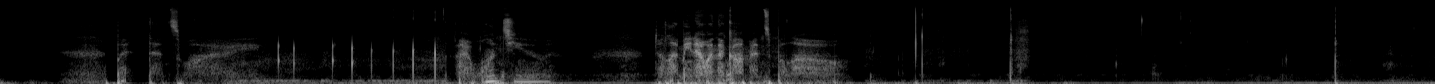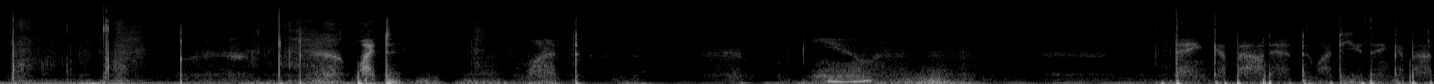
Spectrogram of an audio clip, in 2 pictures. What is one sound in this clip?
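Fingers tap and rub on a microphone, making crisp close clicks.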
